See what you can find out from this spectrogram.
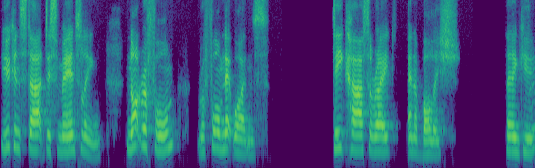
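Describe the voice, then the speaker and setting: Against a quiet background, a woman with an Australian accent speaks at a fairly slow pace and a fairly high pitch, with ordinary pitch variation and long, frequent pauses. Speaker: prison abolition activist. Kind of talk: public speech. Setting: stage with audience. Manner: impassioned.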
